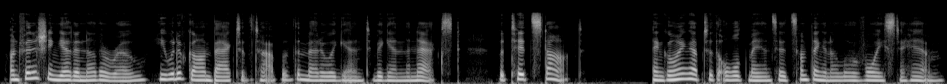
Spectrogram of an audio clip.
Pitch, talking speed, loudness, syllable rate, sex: 195 Hz, 245 wpm, -19 LUFS, 6.1 syllables/s, female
